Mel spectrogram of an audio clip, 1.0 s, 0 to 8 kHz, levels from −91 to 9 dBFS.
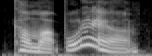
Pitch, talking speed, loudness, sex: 225 Hz, 190 wpm, -16 LUFS, female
